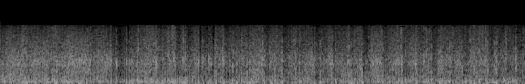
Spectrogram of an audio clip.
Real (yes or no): no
